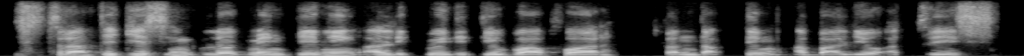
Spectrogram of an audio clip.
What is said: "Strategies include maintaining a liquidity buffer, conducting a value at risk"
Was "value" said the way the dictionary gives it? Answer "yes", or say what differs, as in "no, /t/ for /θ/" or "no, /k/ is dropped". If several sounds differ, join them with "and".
no, /b/ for /v/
